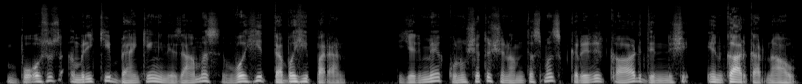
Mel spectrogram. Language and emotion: Kashmiri, angry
